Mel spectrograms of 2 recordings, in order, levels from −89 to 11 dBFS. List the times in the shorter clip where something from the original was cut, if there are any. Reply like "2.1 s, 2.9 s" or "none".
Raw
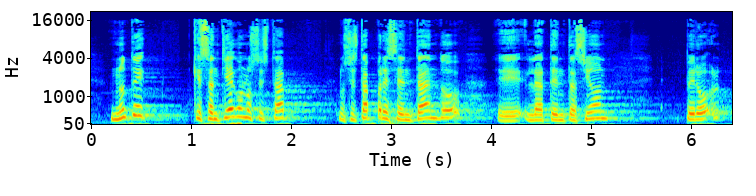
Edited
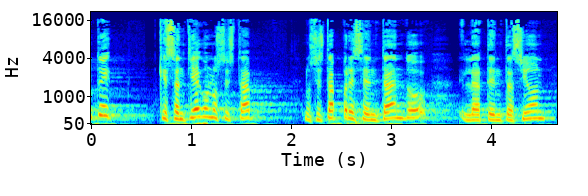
3.7 s

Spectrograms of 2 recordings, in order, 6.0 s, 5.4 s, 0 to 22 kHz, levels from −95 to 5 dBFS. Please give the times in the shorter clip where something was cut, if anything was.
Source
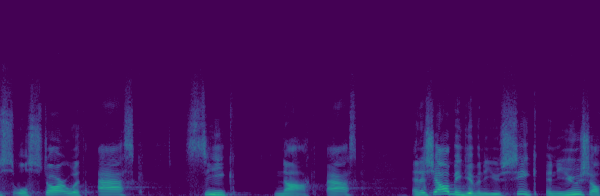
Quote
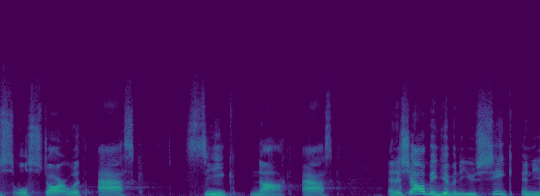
2.4 s

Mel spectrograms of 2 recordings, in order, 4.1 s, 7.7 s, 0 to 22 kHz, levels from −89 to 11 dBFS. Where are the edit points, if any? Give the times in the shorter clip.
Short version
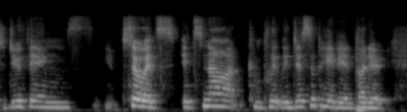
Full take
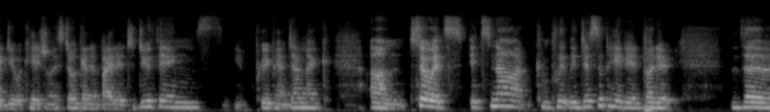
1.2 s

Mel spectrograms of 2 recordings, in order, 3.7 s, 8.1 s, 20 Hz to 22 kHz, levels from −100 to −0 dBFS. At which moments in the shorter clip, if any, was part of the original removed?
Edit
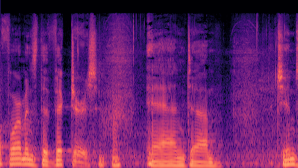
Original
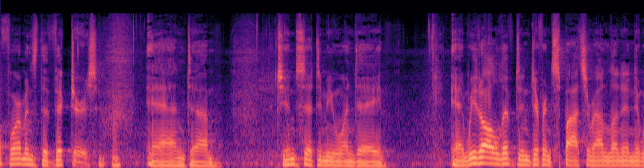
none

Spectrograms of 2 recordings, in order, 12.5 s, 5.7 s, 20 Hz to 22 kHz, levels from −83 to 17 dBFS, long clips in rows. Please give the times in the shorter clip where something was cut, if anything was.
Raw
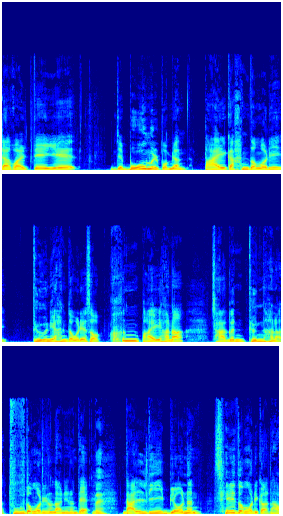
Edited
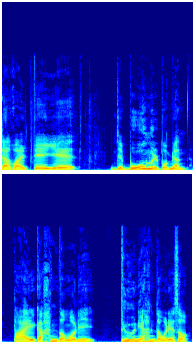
none

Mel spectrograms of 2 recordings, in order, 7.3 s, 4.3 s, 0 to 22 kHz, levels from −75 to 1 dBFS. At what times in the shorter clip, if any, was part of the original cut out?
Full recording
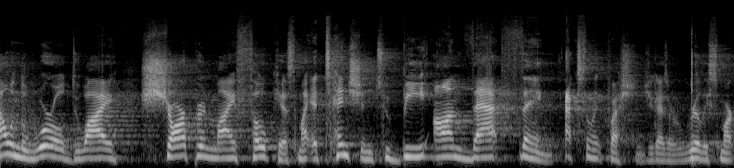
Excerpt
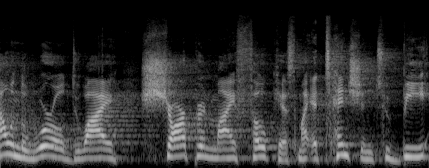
none

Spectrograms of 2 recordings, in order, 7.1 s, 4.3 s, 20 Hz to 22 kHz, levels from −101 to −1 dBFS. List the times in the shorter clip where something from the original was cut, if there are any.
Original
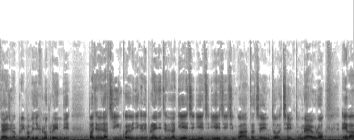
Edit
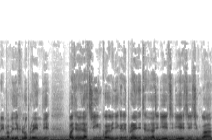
3.1 s

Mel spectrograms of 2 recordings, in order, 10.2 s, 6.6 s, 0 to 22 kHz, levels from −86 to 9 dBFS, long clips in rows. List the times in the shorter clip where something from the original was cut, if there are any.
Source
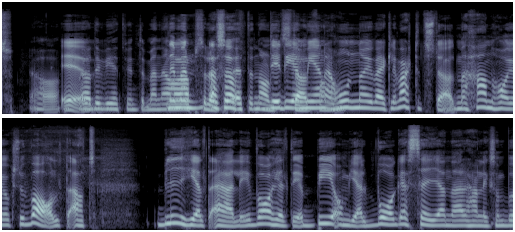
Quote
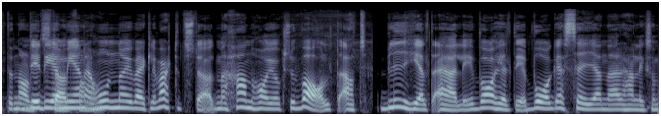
3.7 s, 5.3 s

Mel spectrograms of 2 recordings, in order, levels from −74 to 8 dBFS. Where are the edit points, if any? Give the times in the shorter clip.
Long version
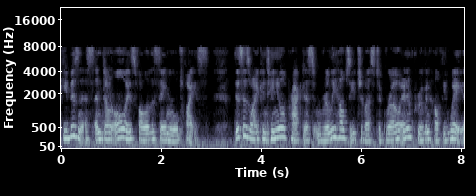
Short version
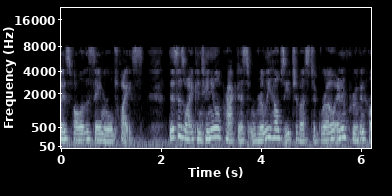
none

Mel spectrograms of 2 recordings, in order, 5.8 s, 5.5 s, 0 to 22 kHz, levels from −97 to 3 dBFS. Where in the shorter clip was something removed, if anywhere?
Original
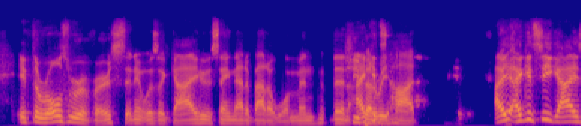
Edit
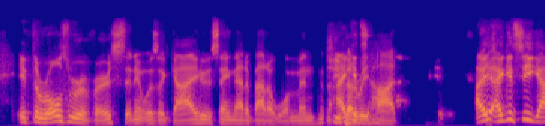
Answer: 3.3 s

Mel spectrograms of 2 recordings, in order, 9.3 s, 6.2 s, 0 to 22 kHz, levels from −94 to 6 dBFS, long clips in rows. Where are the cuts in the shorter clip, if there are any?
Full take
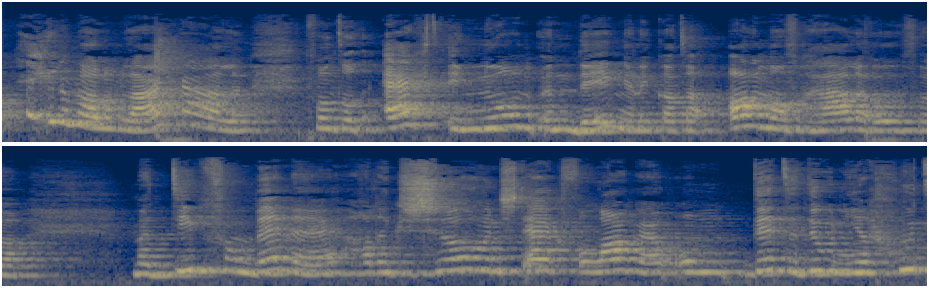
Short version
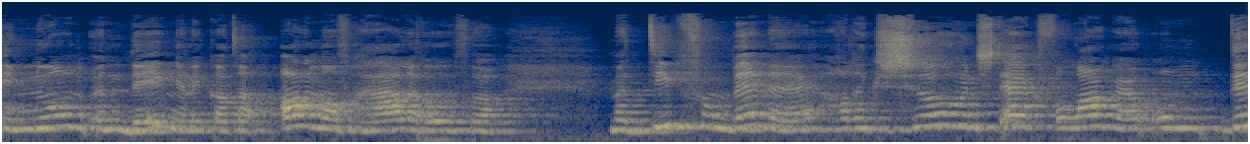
none

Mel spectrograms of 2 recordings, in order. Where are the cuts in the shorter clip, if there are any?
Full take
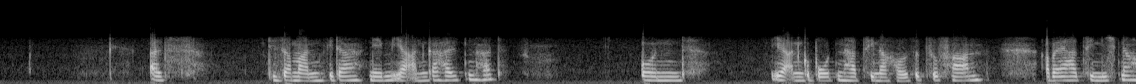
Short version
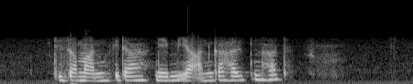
none

